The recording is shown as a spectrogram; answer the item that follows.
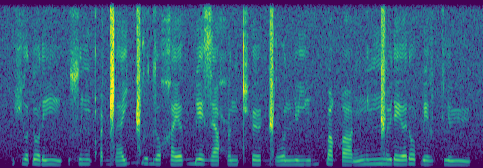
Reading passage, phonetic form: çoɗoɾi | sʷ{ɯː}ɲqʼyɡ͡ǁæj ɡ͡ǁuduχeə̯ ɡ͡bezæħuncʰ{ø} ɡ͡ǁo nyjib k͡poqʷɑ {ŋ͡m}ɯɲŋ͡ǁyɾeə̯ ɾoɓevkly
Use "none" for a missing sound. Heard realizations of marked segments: ɯ, ø, ŋ͡m

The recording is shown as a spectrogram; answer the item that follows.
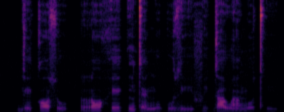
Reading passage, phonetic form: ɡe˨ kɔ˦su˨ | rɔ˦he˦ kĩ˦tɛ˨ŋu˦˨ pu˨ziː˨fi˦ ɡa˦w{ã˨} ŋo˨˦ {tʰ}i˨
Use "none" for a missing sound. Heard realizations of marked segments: ã˨, tʰ

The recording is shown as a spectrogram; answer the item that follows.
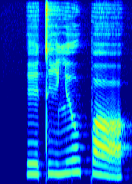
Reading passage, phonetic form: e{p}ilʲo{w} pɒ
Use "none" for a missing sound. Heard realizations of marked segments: t, w

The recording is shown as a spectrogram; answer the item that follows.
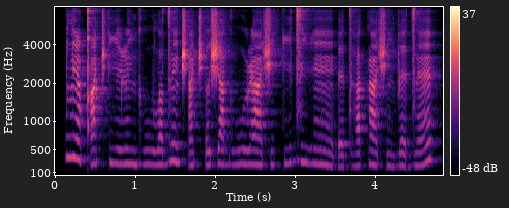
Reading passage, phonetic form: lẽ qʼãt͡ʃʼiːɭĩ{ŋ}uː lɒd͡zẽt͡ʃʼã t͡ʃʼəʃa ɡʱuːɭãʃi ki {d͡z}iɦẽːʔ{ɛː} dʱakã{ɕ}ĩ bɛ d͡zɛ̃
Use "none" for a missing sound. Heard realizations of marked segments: ɡʱ, d͡z, ɛ, ʃ

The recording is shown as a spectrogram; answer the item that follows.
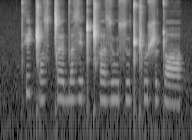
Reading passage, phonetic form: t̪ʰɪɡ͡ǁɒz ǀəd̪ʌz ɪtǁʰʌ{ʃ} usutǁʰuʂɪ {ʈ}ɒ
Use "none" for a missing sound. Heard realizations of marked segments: z, ʈ

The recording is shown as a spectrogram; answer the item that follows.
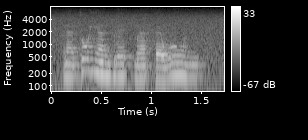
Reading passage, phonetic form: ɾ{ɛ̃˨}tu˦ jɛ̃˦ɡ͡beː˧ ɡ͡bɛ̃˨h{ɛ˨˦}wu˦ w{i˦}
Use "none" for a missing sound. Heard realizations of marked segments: ɛ̃˨, ɛ˨, i˧

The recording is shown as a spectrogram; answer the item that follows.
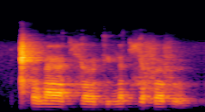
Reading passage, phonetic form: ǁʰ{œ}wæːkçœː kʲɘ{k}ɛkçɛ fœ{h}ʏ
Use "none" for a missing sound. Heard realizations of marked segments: œ, ŋ, f

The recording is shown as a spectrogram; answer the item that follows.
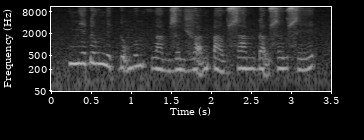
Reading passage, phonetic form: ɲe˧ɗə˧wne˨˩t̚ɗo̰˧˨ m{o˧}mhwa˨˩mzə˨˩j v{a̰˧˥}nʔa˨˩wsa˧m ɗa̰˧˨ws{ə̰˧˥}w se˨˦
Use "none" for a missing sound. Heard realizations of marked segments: o˧, a̰˧˥, ə˧

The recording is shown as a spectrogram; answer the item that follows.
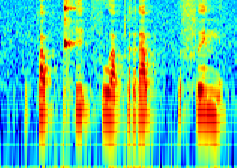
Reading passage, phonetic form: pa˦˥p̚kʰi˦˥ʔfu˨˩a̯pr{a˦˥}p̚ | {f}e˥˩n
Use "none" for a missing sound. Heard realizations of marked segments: a˦˥, f

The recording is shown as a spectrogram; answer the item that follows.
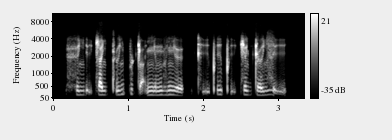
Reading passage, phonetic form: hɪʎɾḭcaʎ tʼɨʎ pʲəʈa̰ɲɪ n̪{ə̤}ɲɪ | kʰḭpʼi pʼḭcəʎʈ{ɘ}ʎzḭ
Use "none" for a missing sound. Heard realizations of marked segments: ə̤, ɘ

